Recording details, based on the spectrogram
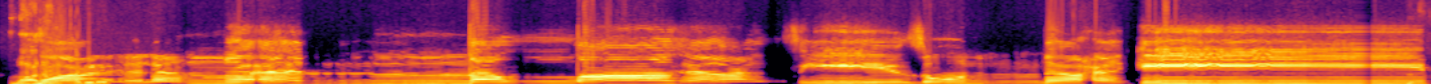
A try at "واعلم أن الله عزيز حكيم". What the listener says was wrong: अजीजुन के ऊपर गुन्ना नहीं है, अजीजुन हकीम।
